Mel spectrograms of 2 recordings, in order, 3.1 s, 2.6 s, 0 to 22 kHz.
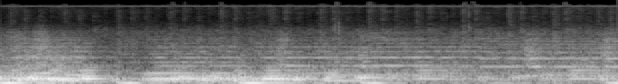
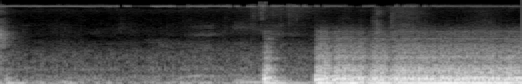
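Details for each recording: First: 4440 dual-IC 100 W amplifier board, after repair (a resistor removed/opened, so that point now reads no voltage): music plays full and clean with no crackle or break-up, where it earlier sounded distorted; normal amplifier output. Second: 4440-IC double-chip 100 W amplifier board: at power-on, before playing, a loud harsh rough buzz with heavy low rumble that stays even with volume turned down; audio overdriven and distorting.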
